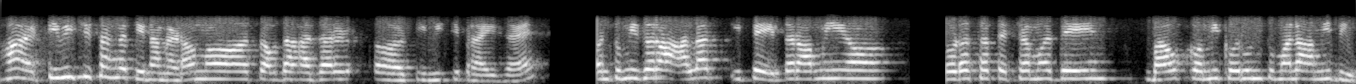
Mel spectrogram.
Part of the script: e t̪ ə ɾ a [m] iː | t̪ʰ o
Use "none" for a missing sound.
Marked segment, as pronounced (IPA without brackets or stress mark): m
